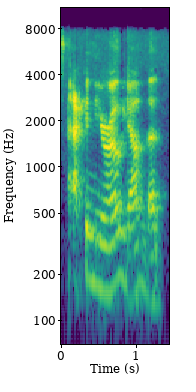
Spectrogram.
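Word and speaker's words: Akaneiro: this leads us to and probably killing the pronunciation akanero akanero yeah it's a japanese word it means angry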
